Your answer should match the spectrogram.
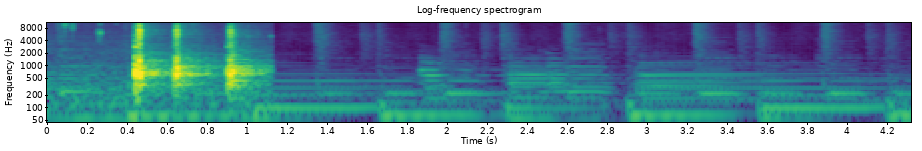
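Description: Soft background music with slow, steady notes. About half a second in, a few quick clinks and scrapes of a spatula against a small glass bowl as butter is scraped out.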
